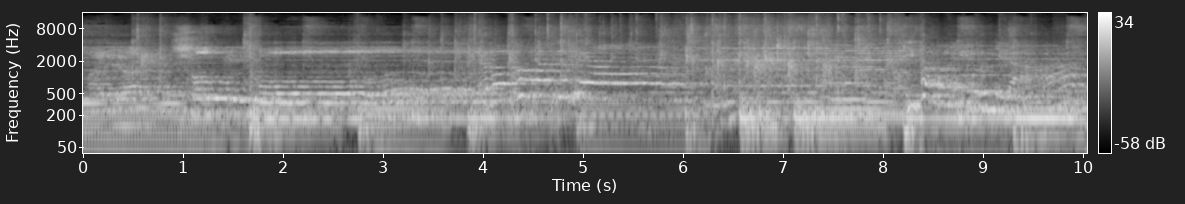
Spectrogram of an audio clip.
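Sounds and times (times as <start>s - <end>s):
man singing into a microphone: 0.0s - 4.0s
instrumental accompaniment: 0.0s - 10.0s.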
